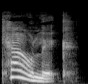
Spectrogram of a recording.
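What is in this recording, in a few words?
"cowlick", British English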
